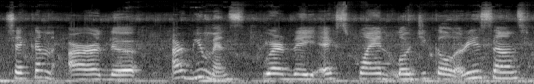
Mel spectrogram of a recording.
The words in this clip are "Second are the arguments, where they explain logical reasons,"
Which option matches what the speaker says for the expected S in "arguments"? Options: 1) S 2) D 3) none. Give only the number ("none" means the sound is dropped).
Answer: 1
